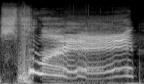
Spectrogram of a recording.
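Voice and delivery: long high screech of a car scraping; imitated scrape noise.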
